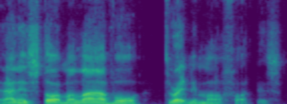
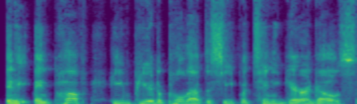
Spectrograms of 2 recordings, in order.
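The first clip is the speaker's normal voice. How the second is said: higher mocking imitation of her; imitating her; 9 semitones higher, 3 dB louder than usual. Streamer quoting the rival host's live, mocking higher voice. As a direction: parrot her claim mockingly. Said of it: "she said".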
